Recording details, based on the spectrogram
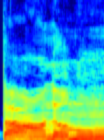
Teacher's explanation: जैसे व अंतुम, आगे है तालमून, ता के ऊपर ज़बर है, आइन साकिन है, आइन का आपने ख्याल करना है, इसको मोटा पढ़ना है। आगे लाम के ऊपर ज़बर है, मीम के ऊपर पेश है, आगे वाउ साकिन है, तो यहाँ पर आपने होंठ गोल करने हैं।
